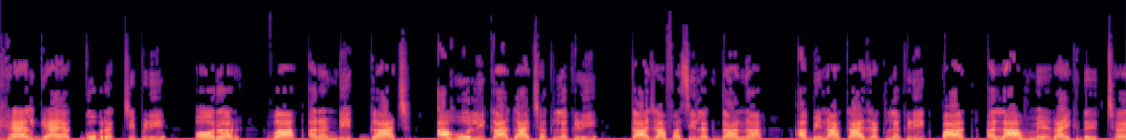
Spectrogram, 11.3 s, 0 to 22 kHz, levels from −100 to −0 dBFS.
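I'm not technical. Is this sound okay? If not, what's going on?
No. The whole speech recording carries a DC offset from start to finish. The waveform sits slightly off its centre line instead of swinging evenly around zero. You won't hear it, but it wastes loudness room and adds steady, unheard energy at the very bottom.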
